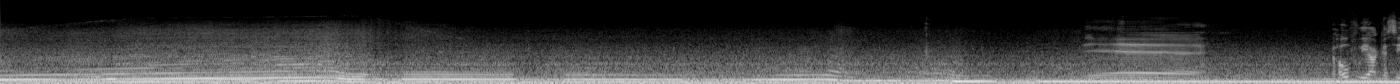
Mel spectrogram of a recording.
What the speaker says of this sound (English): I love the sounds that it gives off, like when I turbo flutter.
